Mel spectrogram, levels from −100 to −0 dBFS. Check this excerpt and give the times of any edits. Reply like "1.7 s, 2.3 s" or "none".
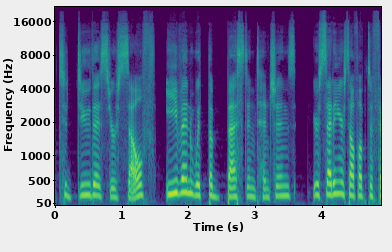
3.8 s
